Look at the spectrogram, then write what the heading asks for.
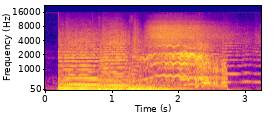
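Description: An Arabian horse gives one loud, sustained neigh lasting about two and a half seconds, its pitch wavering and trembling before it cuts off. No one speaks.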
